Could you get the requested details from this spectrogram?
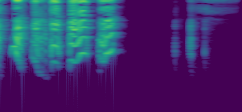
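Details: A pet female Quaker parrot (monk parakeet) gives about six quick, harsh, squawky chatter notes in just over a second, followed by a few faint soft clicks.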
